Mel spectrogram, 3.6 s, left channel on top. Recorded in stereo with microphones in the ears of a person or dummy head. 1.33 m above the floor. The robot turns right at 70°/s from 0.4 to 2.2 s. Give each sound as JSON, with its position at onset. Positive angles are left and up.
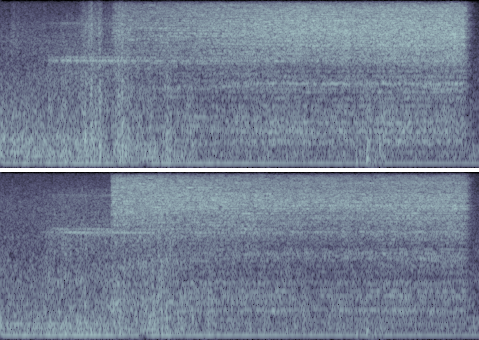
{"t": 0.8, "sound": "boiling", "azimuth_deg": -60, "distance_m": 1.2}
